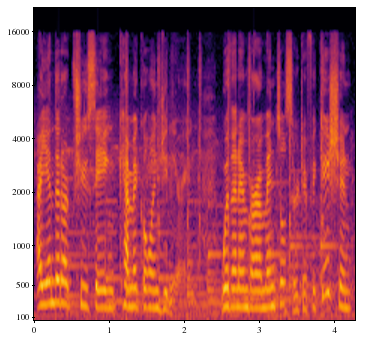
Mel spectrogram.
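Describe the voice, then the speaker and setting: A woman in her thirties from Puerto Rico, an engineer answering interview questions with clear, earnest explanations, recorded on an earbud mic in a lab storeroom. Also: fairly high pitch, fast talker. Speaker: research and development engineer. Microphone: earbud headset mic. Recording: music bed underneath.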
